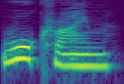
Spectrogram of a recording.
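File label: "war crime", English, British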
